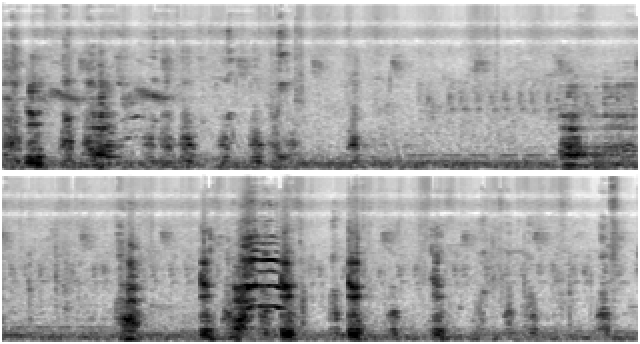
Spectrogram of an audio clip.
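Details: Pigs on a village farm during the morning feeding and pen cleaning, giving rough, noisy grunts throughout and a burst of higher, harmonic squeals around the middle, with clattering farm work in the background.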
